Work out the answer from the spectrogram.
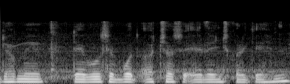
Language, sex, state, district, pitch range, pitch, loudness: Hindi, male, Arunachal Pradesh, Longding, 115-125 Hz, 120 Hz, -16 LUFS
